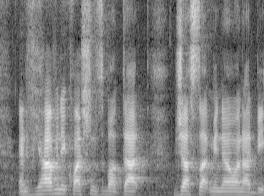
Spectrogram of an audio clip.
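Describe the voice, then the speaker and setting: Speaking very fast, a man has a fairly high pitch and a bright, sharp tone. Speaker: teaching assistant. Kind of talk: online tutorial.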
